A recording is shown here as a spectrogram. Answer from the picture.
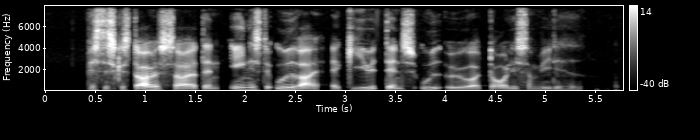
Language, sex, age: Danish, male, 25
